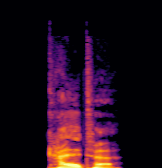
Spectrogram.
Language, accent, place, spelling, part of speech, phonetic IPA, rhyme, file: German, Germany, Berlin, kalte, adjective, [ˈkaltə], -altə, De-kalte.ogg
- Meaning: inflection of kalt: 1. strong/mixed nominative/accusative feminine singular 2. strong nominative/accusative plural 3. weak nominative all-gender singular 4. weak accusative feminine/neuter singular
